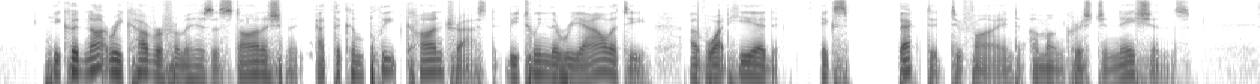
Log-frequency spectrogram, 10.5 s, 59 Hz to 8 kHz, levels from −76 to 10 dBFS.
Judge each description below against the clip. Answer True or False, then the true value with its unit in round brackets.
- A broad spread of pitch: False (4.8 semitones)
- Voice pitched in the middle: False (100 Hz)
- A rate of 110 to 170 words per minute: True (135 wpm)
